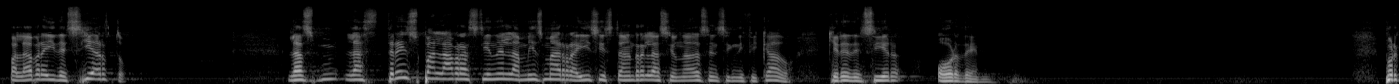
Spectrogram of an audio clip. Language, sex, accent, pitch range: Spanish, male, Mexican, 185-240 Hz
